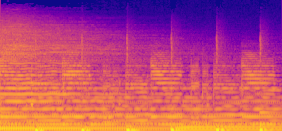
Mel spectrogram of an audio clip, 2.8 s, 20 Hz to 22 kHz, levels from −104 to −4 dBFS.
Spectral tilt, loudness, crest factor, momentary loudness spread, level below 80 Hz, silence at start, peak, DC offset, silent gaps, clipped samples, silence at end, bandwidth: -6 dB/octave; -17 LUFS; 14 dB; 3 LU; -18 dBFS; 0 s; 0 dBFS; under 0.1%; none; under 0.1%; 0 s; 12 kHz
